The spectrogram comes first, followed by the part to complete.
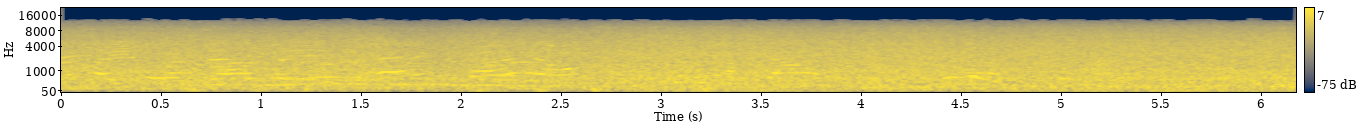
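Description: Steady loud rush of a cascading waterfall tumbling over rock ledges, with faint voices underneath.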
